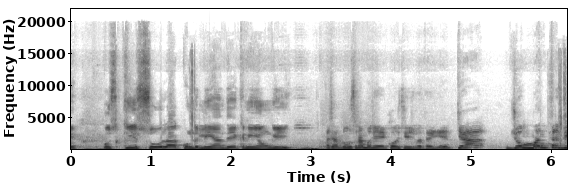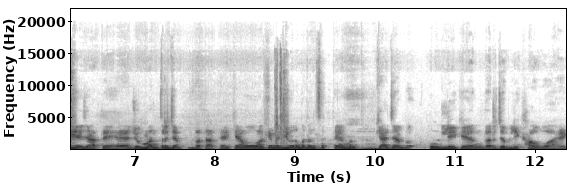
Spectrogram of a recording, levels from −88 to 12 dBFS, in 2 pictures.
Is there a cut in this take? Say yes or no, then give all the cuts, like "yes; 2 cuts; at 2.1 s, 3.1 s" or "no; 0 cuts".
yes; 3 cuts; at 3.0 s, 4.8 s, 9.9 s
